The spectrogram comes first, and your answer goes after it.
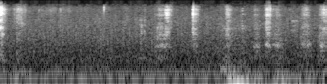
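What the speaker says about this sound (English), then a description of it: "So here I'm just gonna write" A pen writing on a planner page makes a soft, steady scratching close up, with a slightly firmer stroke near the middle.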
